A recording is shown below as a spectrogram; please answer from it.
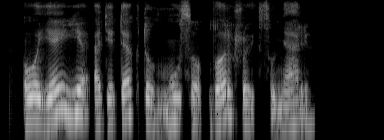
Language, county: Lithuanian, Tauragė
